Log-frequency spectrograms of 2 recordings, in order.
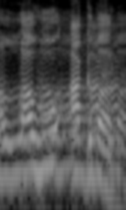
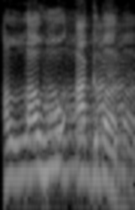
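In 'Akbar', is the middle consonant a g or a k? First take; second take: g; g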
